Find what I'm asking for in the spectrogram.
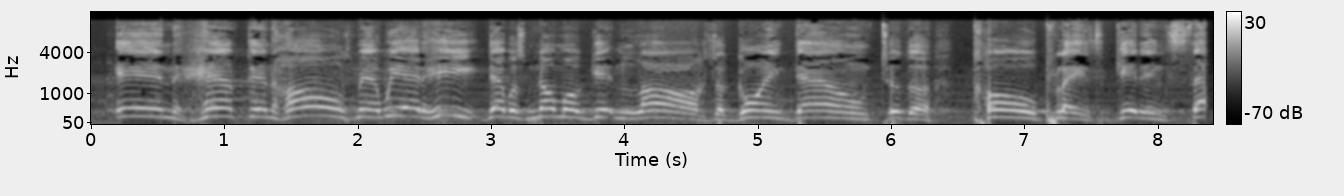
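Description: A man's high-pitched, very slow speech with ordinary pitch variation and music in the background. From North Carolina, USA. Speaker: preacher. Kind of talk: sermon delivered to a congregation. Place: church. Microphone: handheld.

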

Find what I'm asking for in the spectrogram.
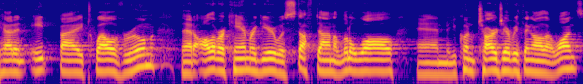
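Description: A man talks at a moderate pace, his intonation fairly even, with the background quiet. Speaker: channel host giving a tour. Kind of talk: casual vlog chat. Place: office.

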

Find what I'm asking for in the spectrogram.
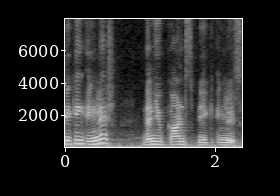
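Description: This man has a high pitch and talks at a fairly quick pace. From India. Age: young. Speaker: YouTuber sharing learning tips. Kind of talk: educational talk to camera. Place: home room. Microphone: lapel.

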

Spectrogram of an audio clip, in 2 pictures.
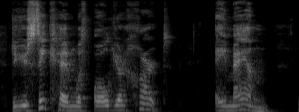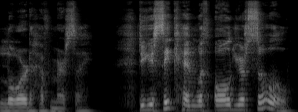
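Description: A dark, mellow tone at a very slow pace, with ordinary pitch variation and a quiet background. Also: man. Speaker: church minister. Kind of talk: sermon. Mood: warm, gentle, devotional. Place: home room. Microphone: phone near.

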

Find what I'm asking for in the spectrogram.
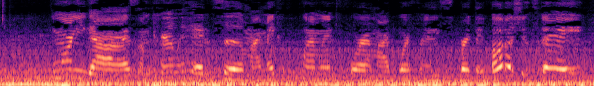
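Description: Despite loud background noise, a woman's moderate-paced speech has a dry sound with no echo. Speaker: lifestyle vlogger. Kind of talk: casual talk to camera. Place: car. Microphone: phone near.

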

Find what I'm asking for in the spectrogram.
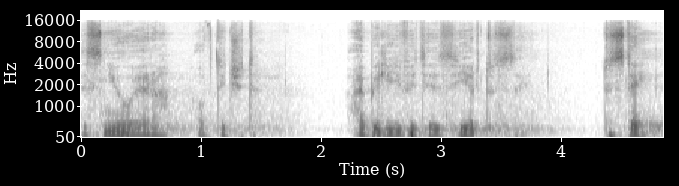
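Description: Somewhat breathy, dark and mellow voice at a moderate pace, with big swings in loudness and fairly even intonation. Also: man, fairly low pitch for a man. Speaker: keynote speaker, former tourism official; keynote speaker. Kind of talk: keynote speech. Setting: conference stage with audience. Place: hall. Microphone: podium.

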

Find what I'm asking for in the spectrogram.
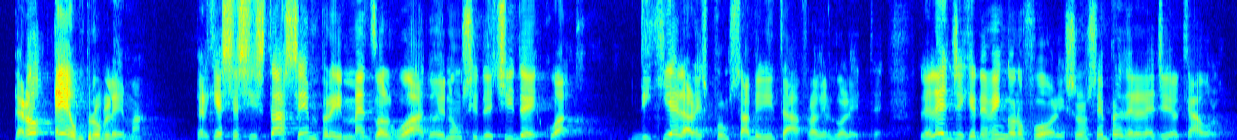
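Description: A man's fairly high, vocal-fried voice at a moderate pace, with very wide pitch swings. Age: 50s. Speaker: trade union leader; speaker. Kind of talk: conference speech. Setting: parliament conference room. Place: hall. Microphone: podium.

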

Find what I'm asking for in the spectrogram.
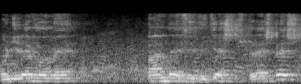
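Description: A man speaks at a moderate pace with a fairly high pitch. Noticeable background noise and audible room echo are present. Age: 70s. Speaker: festival founder and former politician; former politician. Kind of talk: public speech. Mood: warm, ceremonial. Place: stage.

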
